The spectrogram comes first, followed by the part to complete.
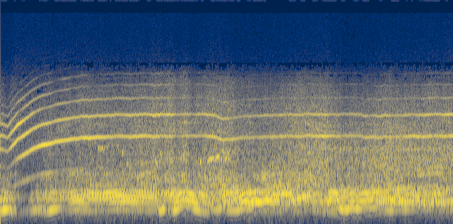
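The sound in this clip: A car engine revs hard during a police chase through traffic, its pitch climbing quickly at first, then holding a loud, sustained high roar with slight wavering as the car pushes on.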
